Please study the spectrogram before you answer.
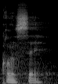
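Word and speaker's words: Konsé: Nous allons parler du prénom Concet.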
